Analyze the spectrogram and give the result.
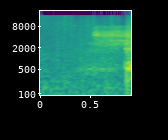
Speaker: oh that was a horrible sneeze that hurt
